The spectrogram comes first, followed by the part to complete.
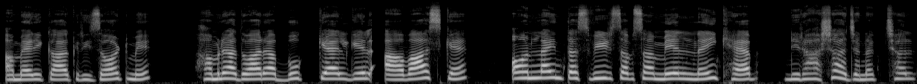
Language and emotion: Maithili, sad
